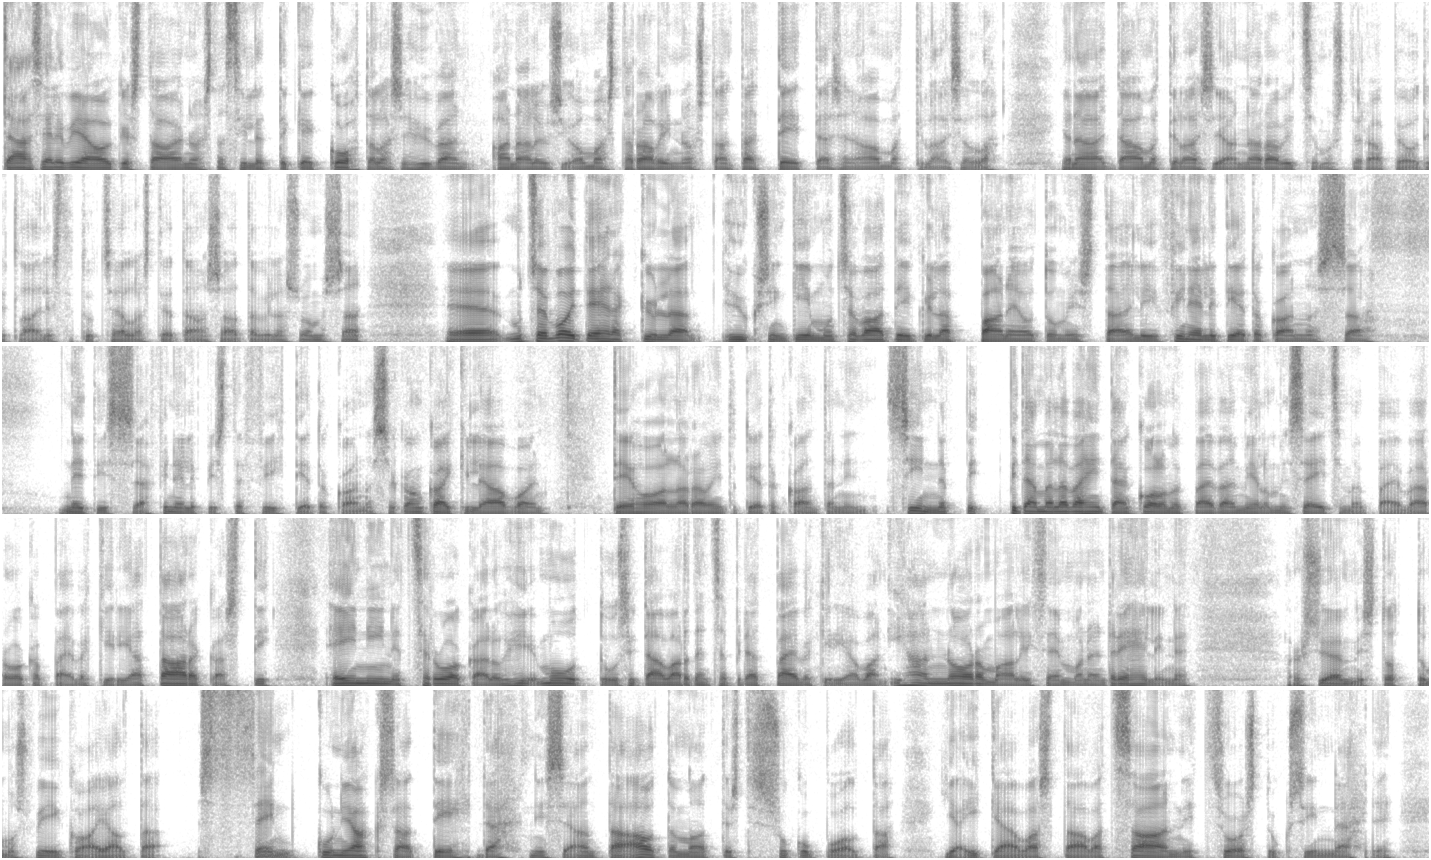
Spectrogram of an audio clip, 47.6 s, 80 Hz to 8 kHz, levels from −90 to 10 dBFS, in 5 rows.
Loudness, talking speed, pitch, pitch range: -28 LUFS, 120 wpm, 95 Hz, 90-105 Hz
